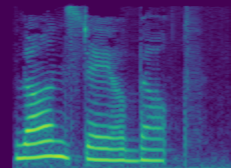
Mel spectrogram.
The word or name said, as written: Lonsdale belt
